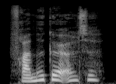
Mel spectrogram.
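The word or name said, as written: FREMMEDGØRELSE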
